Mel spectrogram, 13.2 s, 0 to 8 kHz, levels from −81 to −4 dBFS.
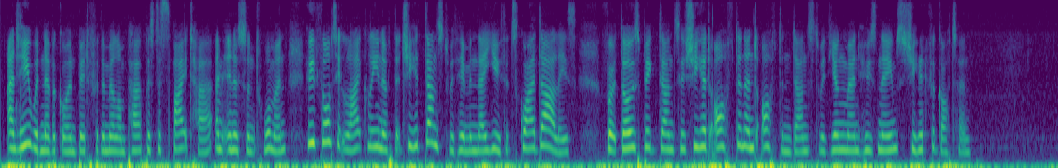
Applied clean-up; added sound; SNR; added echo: neural mask model Resemble Enhance denoiser.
